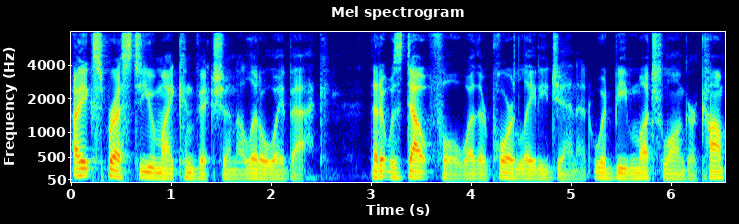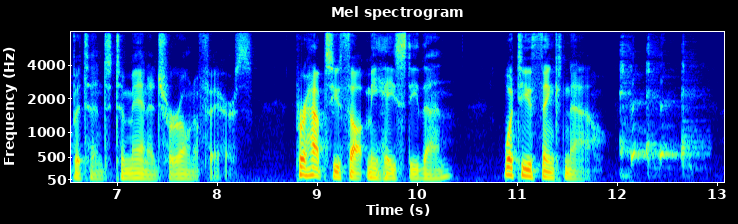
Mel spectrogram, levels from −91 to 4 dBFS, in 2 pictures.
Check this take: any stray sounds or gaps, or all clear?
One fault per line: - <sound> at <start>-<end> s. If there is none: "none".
- cough at 12.0-13.0 s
